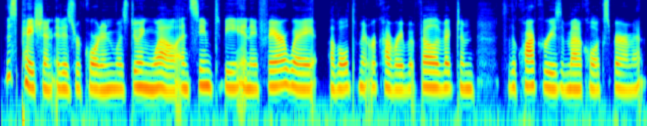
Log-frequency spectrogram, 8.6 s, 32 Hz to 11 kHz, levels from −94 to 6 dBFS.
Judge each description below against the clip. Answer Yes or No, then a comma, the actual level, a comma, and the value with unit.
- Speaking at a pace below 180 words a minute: No, average, 200 wpm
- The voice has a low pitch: No, high, 195 Hz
